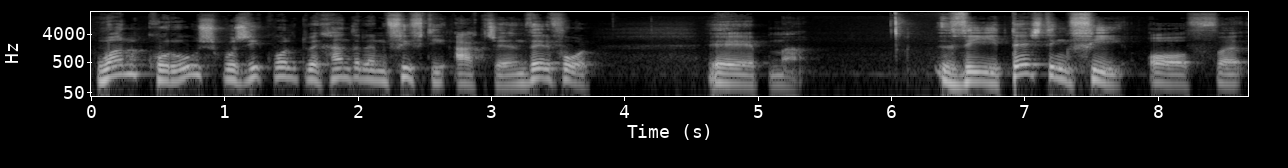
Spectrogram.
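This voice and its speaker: Male academic presenter, slow delivery, mid-range pitch, halting and formal. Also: darkish tone. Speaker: lecturer presenting a web seminar. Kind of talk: academic lecture.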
